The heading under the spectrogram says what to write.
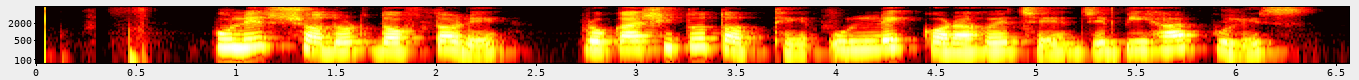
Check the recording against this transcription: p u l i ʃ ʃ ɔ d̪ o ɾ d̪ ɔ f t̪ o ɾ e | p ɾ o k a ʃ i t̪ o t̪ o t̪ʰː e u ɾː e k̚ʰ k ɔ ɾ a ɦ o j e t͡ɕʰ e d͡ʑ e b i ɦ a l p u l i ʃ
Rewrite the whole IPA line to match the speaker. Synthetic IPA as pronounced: p u l i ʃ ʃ ɔ d̪ o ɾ d̪ ɔ f t̪ o ɾ e | p ɾ o k a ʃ i t̪ o t̪ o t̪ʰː e u lː e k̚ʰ k ɔ ɾ a ɦ o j e t͡ɕʰ e d͡ʑ e b i ɦ a ɾ p u l i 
